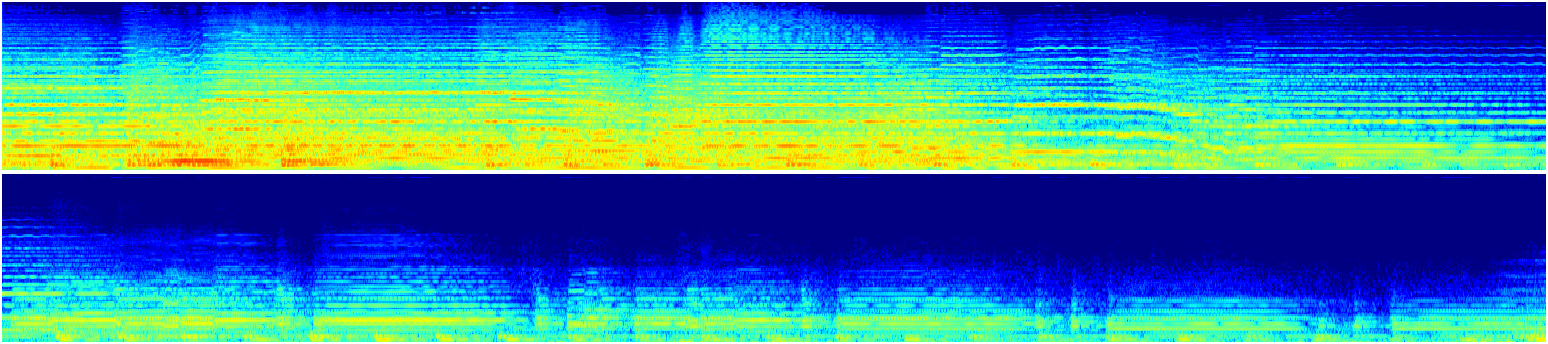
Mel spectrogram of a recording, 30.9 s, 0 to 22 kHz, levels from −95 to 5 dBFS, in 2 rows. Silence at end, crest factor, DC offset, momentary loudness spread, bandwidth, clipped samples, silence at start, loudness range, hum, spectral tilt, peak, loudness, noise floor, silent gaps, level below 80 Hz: 0 s; 20 dB; under 0.1%; 24 LU; 16.5 kHz; under 0.1%; 0 s; 24 LU; none; -5.5 dB/octave; -2 dBFS; -20 LUFS; -47 dBFS; none; -40 dBFS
